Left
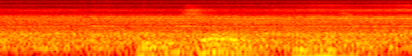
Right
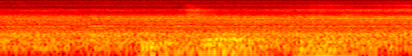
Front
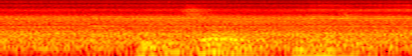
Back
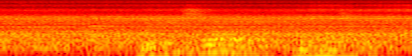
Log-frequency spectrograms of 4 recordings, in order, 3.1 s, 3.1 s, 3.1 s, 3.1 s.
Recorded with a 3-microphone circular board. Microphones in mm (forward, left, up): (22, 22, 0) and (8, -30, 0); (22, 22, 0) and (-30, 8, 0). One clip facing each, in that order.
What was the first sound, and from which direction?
A man speaking, 60° left.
